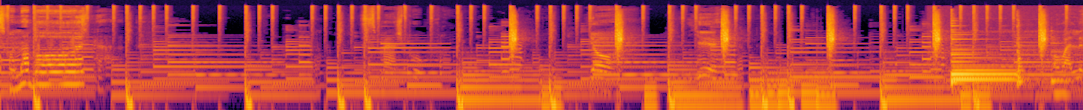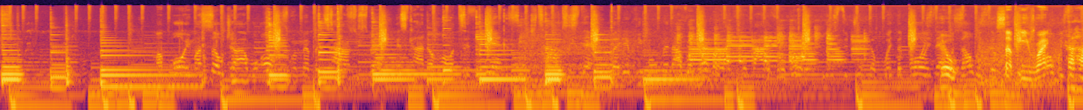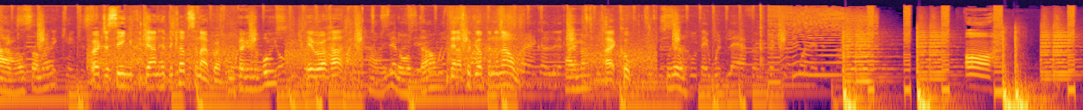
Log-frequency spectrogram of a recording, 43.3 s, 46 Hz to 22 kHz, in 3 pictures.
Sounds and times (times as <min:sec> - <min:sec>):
Music: 0:00.0 - 0:43.3.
